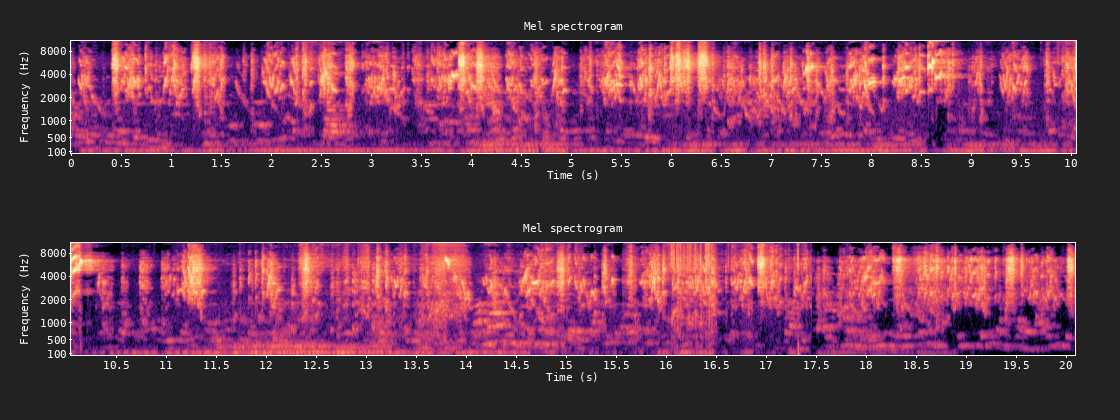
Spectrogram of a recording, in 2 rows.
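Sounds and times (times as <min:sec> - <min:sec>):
lovebirds chirping and squawking: 0:00.0 - 0:20.0.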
